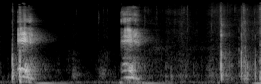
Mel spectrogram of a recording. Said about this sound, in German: Ich mache jetzt das große Unboxing von TOTK. Schnell mit der Schere reinhauen.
